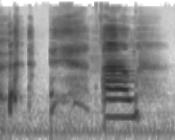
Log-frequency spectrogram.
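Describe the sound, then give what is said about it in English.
A person hiccups once, a short voiced gulp among a few brief breathy vocal sounds, with no clear speech. “You look like you had a thought and then it was a hiccup.”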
